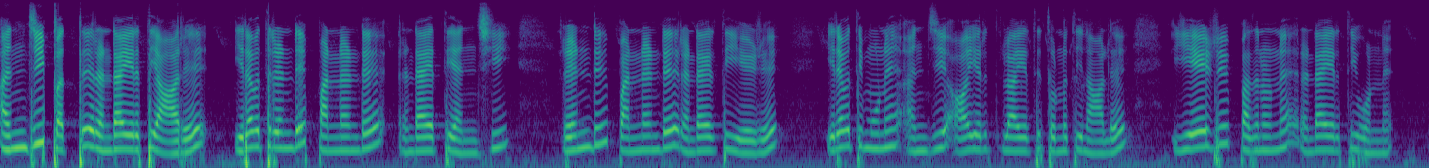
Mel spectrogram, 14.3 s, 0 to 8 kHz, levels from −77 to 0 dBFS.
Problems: none marked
